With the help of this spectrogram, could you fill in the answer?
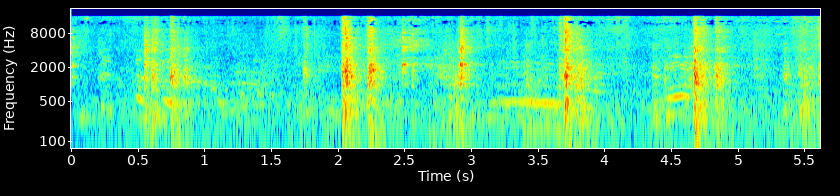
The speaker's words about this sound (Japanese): メガヤ餅はあんこを薄いお餅で包んではさみ焼きし梅の花の焼き印をつけたものです目の前で職人さんがお餅の丸い塊を上下で挟んで手際よく焼いていっています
